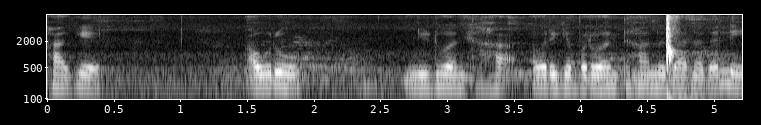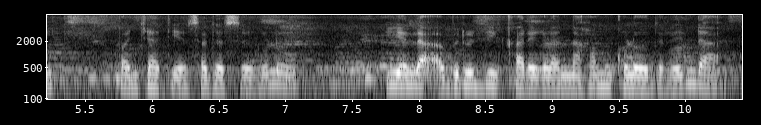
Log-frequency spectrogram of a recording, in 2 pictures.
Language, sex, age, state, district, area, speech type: Kannada, female, 45-60, Karnataka, Chikkamagaluru, rural, spontaneous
